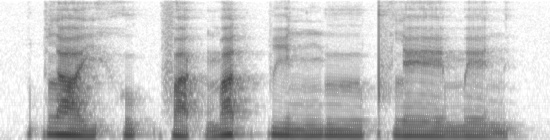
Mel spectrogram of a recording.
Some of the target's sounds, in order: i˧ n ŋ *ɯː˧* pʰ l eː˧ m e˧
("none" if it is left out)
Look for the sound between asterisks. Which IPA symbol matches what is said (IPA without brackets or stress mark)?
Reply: ɯː˧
